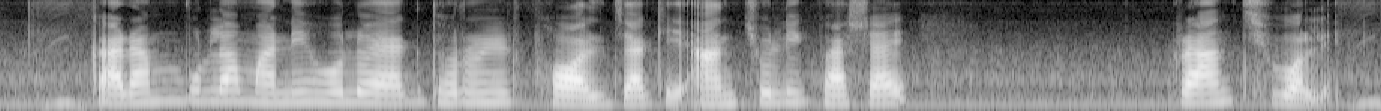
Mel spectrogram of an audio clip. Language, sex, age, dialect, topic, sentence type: Bengali, female, 18-24, Northern/Varendri, agriculture, statement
